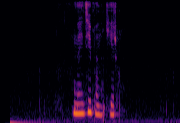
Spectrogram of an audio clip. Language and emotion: Russian, neutral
